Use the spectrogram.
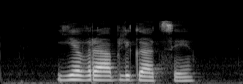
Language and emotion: Russian, neutral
